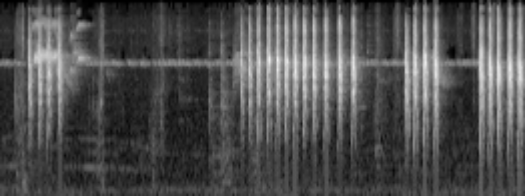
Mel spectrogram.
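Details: Eurasian tree sparrow fighting, with a short scratchy burst followed by longer runs of fast, harsh, closely spaced chips over a thin continuous high tone.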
